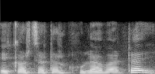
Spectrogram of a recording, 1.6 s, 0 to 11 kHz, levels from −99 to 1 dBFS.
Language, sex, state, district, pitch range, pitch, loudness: Bhojpuri, female, Uttar Pradesh, Ghazipur, 195-210 Hz, 205 Hz, -16 LUFS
